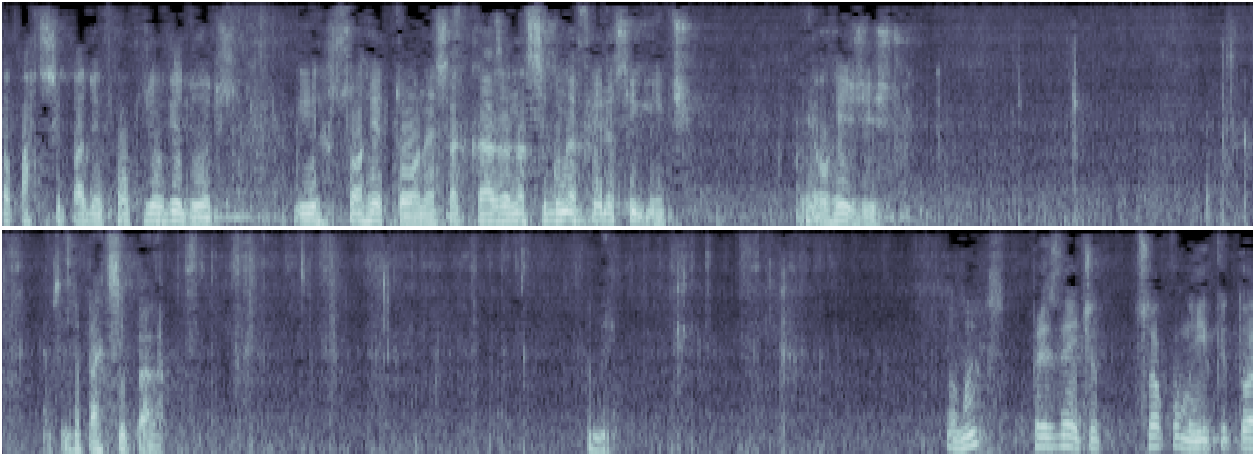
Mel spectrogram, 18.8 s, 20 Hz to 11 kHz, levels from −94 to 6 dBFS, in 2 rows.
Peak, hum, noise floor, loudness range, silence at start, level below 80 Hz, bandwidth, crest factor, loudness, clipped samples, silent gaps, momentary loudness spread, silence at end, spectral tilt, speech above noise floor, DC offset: 0 dBFS; none; -42 dBFS; 16 LU; 0 s; -38 dBFS; 10.5 kHz; 18 dB; -16 LUFS; under 0.1%; none; 22 LU; 0 s; -5 dB/octave; 27 dB; under 0.1%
